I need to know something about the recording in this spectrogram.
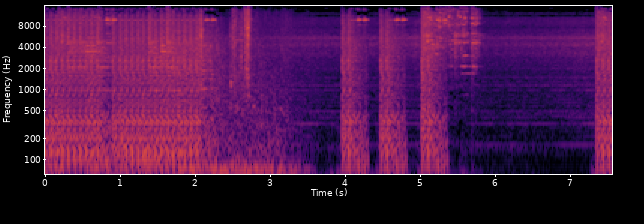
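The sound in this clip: Machine gun fire: a dense, loud stretch of rapid rattling shots in the first two seconds, followed by several separate sharp bursts with quieter gaps between them.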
